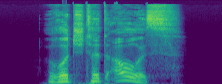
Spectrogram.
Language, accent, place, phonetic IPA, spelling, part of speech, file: German, Germany, Berlin, [ˌʁʊt͡ʃtət ˈaʊ̯s], rutschtet aus, verb, De-rutschtet aus.ogg
- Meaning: inflection of ausrutschen: 1. second-person plural preterite 2. second-person plural subjunctive II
